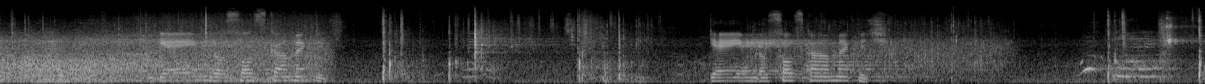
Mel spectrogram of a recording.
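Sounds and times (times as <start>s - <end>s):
tennis ball bouncing on court: 3.8s - 5.1s, 5.7s - 6.6s, 11.0s - 12.0s
tennis ball struck by racquets: 3.8s - 5.1s, 11.0s - 12.0s.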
